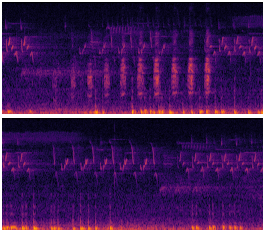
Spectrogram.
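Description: A wild turkey yelping: a run of about eight evenly spaced yelps, roughly four a second, about two seconds in. Songbirds sing repeated high chirping phrases throughout, and wind rumbles on the microphone.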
